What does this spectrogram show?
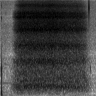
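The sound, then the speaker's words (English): A long, steady inhale drawn in through the nose as a cleansing breath, airy, lasting about a second and a half before tapering off with a faint click at the end. “So, breathing in through the nose, you can fill the body all the way up.”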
